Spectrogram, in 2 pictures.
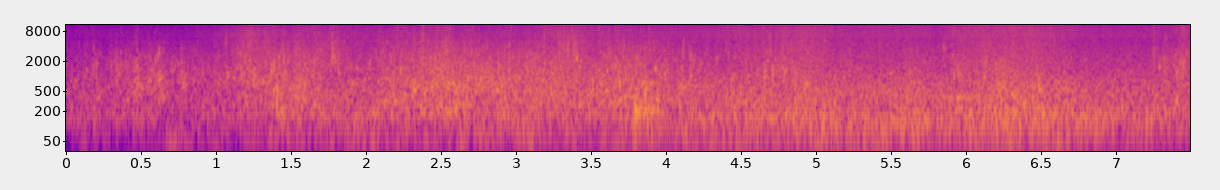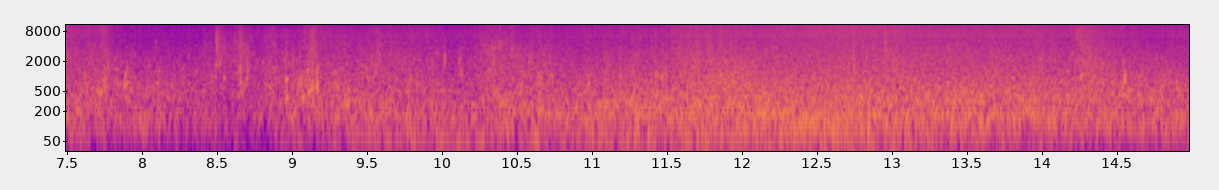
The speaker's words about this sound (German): Ich schnappe mir Annettes Kajak und paddle durch die Brandung, ohne zu kentern.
